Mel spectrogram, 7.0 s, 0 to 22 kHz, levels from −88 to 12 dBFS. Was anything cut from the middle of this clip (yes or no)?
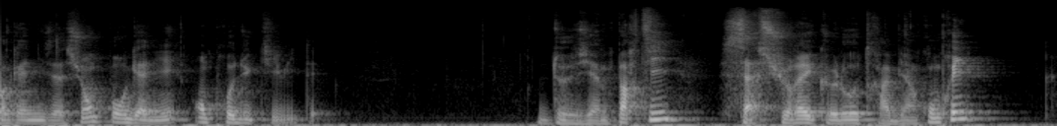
no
